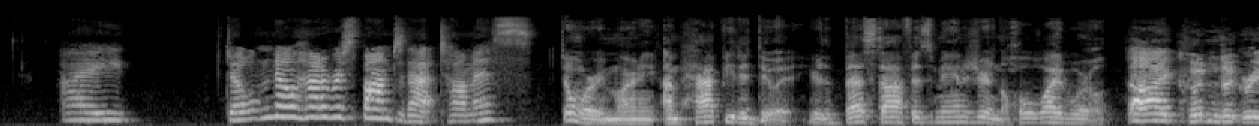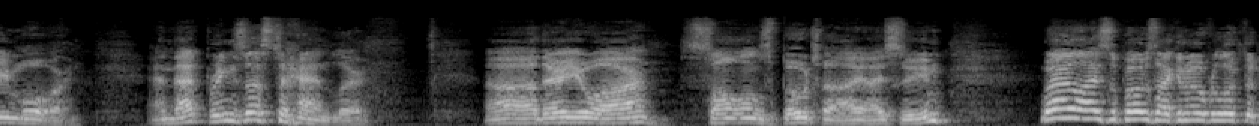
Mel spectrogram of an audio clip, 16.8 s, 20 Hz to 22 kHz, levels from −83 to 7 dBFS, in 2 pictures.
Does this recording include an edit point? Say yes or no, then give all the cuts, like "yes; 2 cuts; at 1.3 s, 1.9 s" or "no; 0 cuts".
no; 0 cuts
